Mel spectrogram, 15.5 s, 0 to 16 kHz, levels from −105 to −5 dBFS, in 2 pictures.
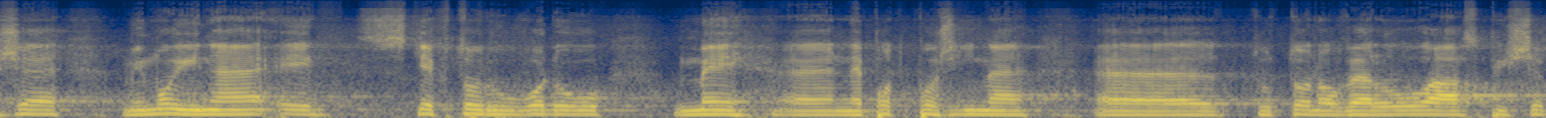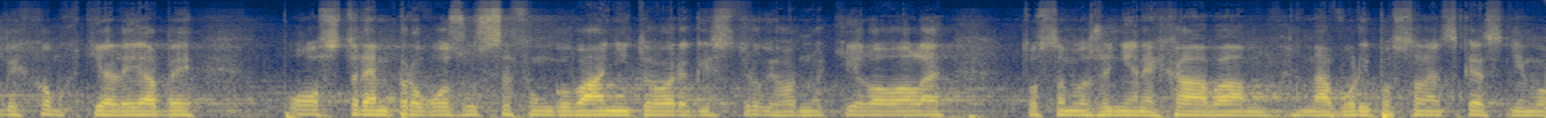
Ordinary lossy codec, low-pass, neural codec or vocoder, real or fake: Opus, 16 kbps; 14.4 kHz; none; real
